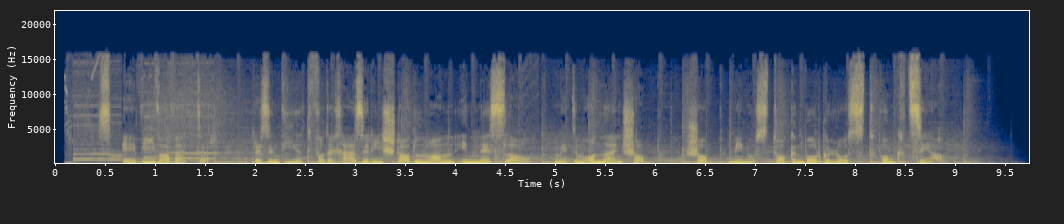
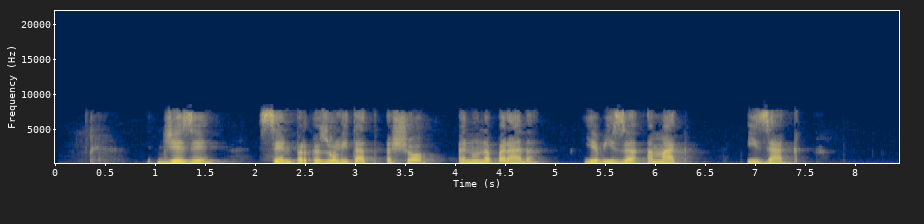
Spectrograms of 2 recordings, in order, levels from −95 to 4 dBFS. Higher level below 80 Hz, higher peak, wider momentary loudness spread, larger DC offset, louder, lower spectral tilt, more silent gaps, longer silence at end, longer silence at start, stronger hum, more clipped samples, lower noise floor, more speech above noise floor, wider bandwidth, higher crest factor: first, -30 dBFS vs -56 dBFS; second, -6 dBFS vs -2 dBFS; about the same, 11 LU vs 11 LU; neither; about the same, -19 LUFS vs -19 LUFS; about the same, -5 dB/octave vs -5 dB/octave; neither; second, 0.45 s vs 1 s; second, 0.1 s vs 0.35 s; neither; neither; second, -49 dBFS vs -79 dBFS; second, 31 dB vs 61 dB; first, 16 kHz vs 8.2 kHz; about the same, 14 dB vs 18 dB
